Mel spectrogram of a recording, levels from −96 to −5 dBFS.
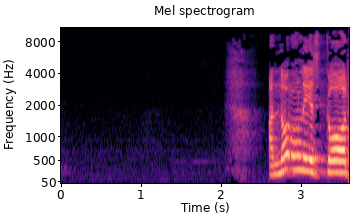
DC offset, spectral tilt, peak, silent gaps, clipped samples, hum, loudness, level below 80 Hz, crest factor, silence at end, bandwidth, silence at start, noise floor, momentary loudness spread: under 0.1%; -4.5 dB/octave; -2 dBFS; none; under 0.1%; none; -19 LUFS; -80 dBFS; 20 dB; 0 s; 10.5 kHz; 2.6 s; -73 dBFS; 8 LU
